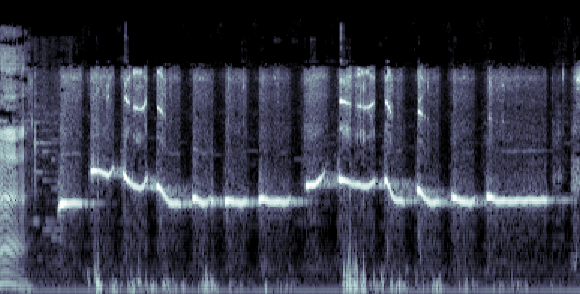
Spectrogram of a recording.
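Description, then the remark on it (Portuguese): A person whistles a birdlike melody imitating a rufous-bellied thrush (sabiá-laranjeira), with sliding, warbling phrases that rise and dip in pitch, repeated in two clear runs over faint background noise. “Já que você não liberou o meu áudio imitando o Silvio Santos, eu vou imitar... A sabiá laranjeira.”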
